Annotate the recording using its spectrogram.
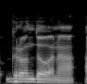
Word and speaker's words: Grondona: Filippo Grondona.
